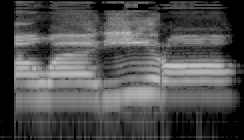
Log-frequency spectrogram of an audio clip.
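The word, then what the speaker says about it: قواريرا: When stopping at the word qawarira in ayah number 15, we stop with an alif mad like this, qawarira.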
